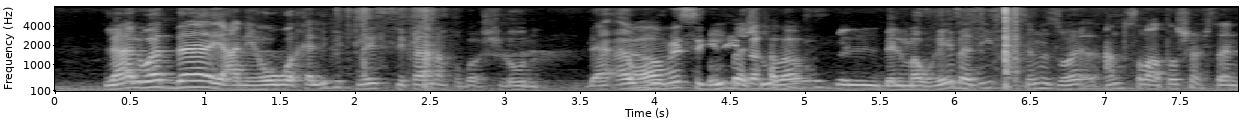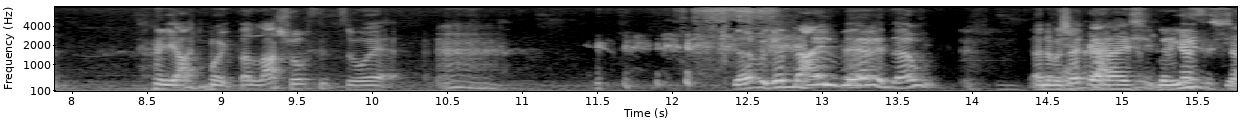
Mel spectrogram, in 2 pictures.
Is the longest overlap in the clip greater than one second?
Yes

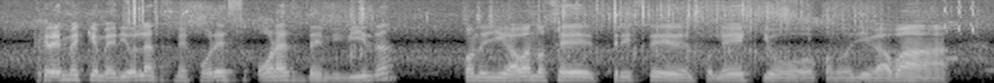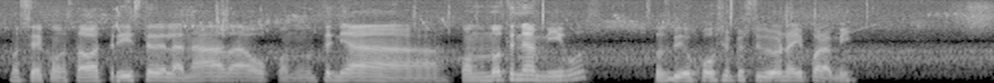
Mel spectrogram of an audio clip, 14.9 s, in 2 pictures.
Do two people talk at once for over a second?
No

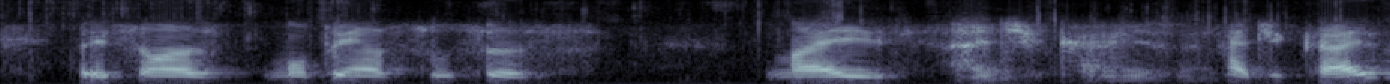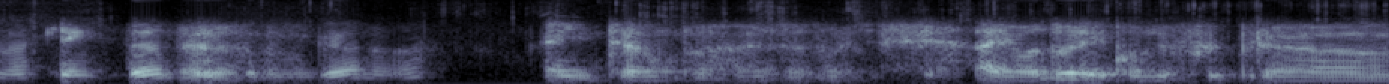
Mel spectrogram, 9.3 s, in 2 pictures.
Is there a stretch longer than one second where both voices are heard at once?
No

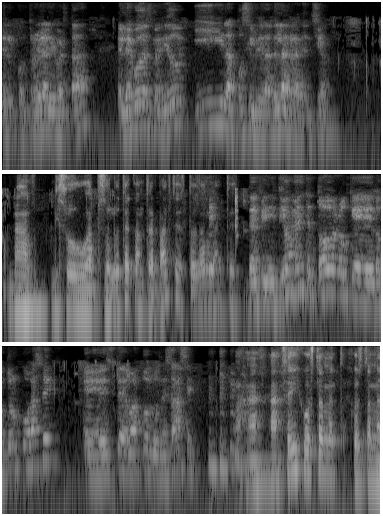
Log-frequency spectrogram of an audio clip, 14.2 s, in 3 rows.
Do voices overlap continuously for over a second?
No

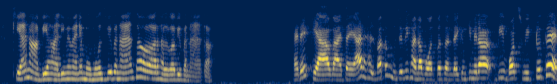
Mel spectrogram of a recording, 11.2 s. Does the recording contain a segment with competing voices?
No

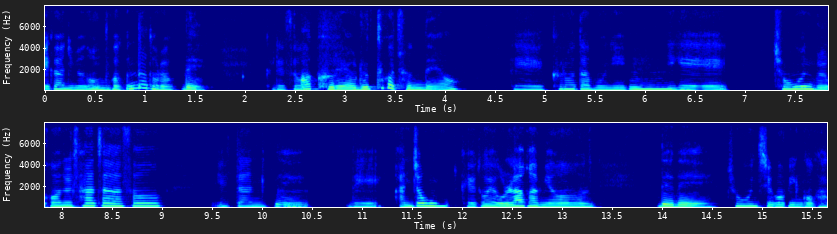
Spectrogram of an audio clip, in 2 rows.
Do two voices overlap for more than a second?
No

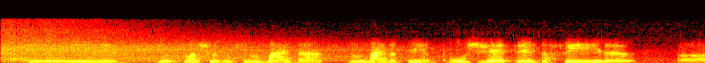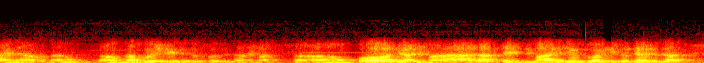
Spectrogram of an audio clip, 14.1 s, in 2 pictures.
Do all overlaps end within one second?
Yes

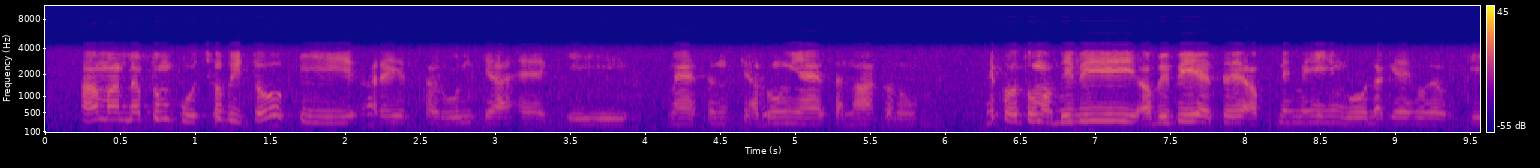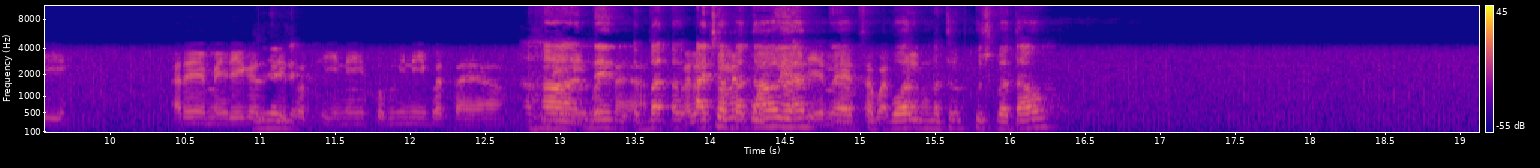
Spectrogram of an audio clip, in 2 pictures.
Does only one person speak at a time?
No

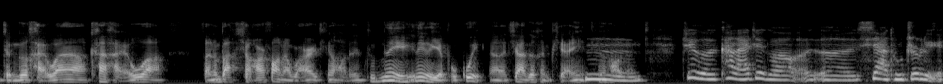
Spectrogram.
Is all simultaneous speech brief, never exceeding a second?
Yes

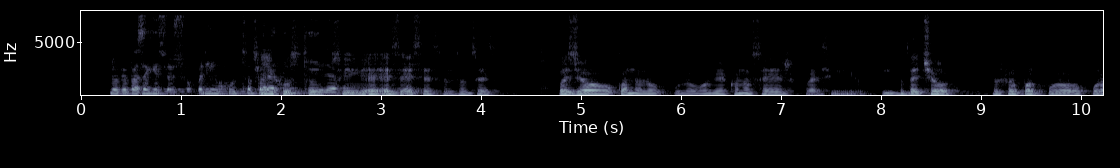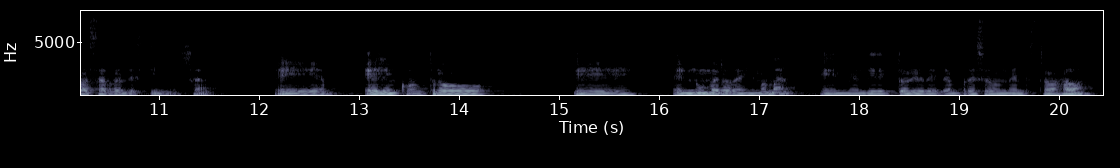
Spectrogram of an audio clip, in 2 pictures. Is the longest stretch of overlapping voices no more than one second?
No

